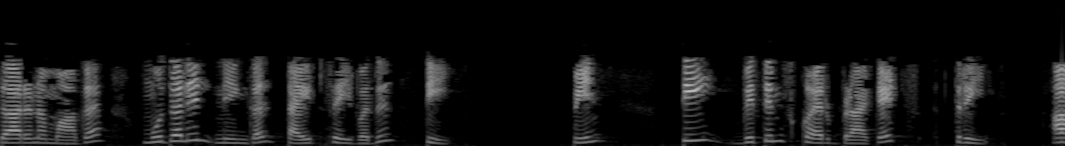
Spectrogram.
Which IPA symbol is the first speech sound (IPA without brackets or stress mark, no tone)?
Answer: ð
